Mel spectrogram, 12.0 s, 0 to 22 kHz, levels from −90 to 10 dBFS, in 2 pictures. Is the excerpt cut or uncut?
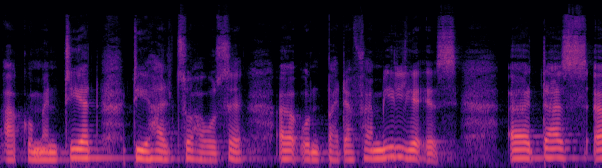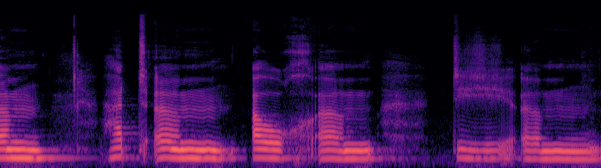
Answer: cut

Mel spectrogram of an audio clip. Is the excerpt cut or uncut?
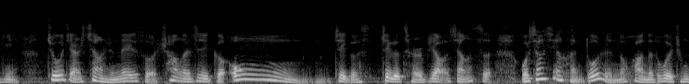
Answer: cut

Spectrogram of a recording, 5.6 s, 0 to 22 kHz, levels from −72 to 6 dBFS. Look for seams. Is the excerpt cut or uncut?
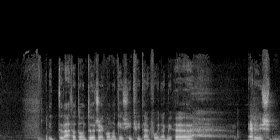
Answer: cut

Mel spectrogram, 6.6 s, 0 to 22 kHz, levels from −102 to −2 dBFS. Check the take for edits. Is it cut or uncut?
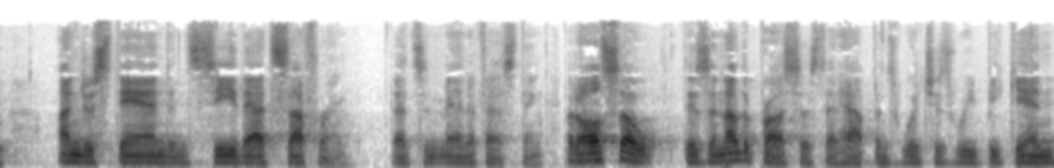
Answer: cut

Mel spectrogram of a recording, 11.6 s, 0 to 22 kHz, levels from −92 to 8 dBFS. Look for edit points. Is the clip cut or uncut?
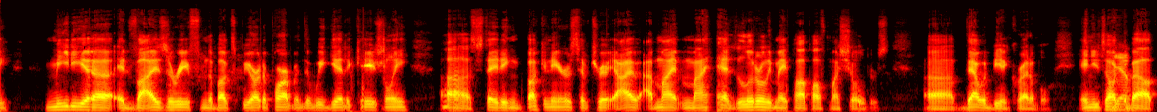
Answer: uncut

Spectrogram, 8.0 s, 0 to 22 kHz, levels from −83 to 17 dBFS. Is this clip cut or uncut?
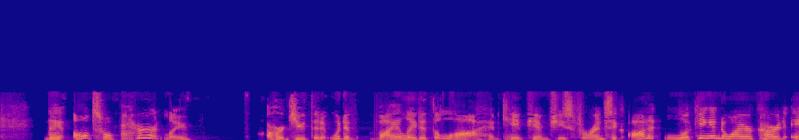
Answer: cut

